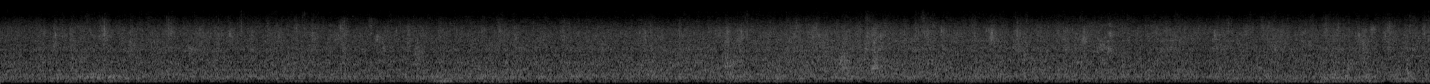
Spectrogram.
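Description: Steady rain falling, with many small sharp drop hits throughout.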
